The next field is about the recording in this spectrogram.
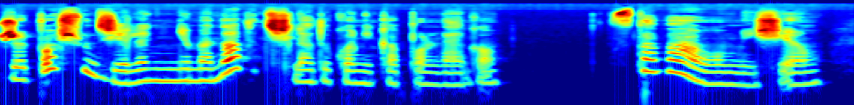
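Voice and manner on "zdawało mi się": with a sigh. The ladybug finds no grasshopper among the clover leaves; sighing. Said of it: "westchnęła".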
